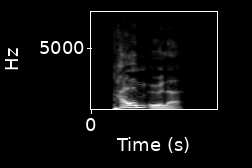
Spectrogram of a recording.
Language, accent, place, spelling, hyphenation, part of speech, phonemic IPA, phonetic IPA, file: German, Germany, Berlin, Palmöle, Palm‧ö‧le, noun, /ˈpalmøːləs/, [ˈpʰalmʔøːlə], De-Palmöle.ogg
- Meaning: nominative/accusative/genitive plural of Palmöl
